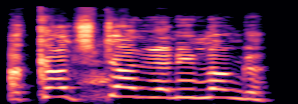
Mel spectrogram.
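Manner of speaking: high, desperate scream. Retold or imitated. Shell-shocked young infantryman, high desperate scream. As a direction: break down in a scream. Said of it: "I suddenly heard a scream".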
